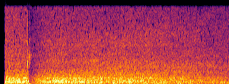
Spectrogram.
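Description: Ocean surf breaking and washing up onto a sandy beach: a loud, steady rush of water noise.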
